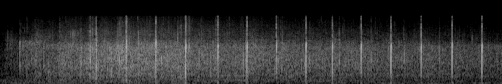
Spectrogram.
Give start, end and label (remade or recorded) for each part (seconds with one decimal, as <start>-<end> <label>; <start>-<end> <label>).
0.0-1.9 recorded; 1.9-3.2 remade; 3.2-5.0 recorded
